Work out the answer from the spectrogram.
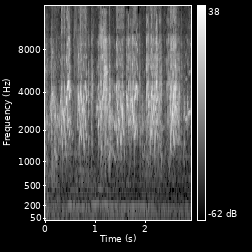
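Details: Australian budgies giving short harsh squawking bursts, each a scratchy burst of chatter, about seven in three seconds with brief pauses between.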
